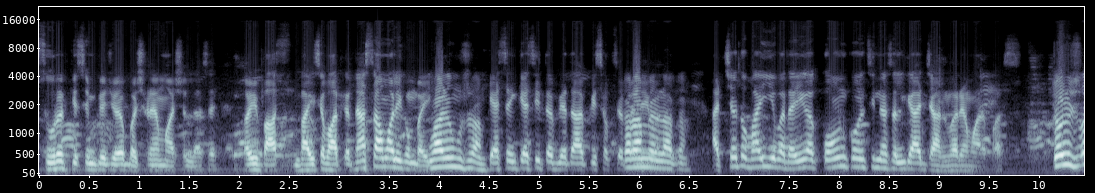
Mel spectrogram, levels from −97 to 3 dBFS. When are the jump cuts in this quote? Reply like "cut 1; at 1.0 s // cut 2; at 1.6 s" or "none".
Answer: none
